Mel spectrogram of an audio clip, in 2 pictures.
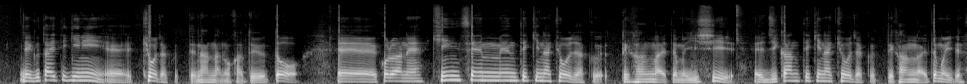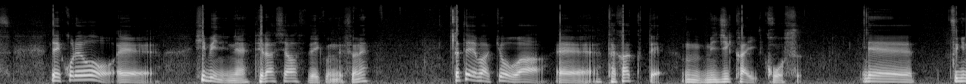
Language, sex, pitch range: Japanese, male, 110-175 Hz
